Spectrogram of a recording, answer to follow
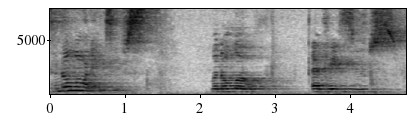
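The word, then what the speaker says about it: Jesús: Manolo and Jesus. You don't pronounce the J.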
